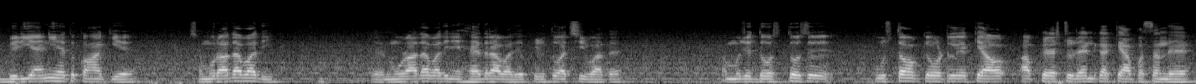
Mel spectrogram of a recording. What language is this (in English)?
Urdu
